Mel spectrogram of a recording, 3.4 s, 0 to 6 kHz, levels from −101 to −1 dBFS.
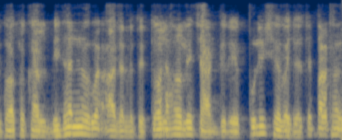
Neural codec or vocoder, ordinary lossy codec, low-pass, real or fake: codec, 44.1 kHz, 2.6 kbps, SNAC; none; 5.4 kHz; fake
